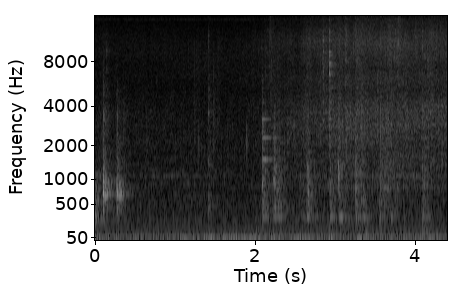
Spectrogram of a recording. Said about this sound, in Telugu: మిక్స్ చేసుకుందాం. మీకు ఇంకా ఫ్రై కావాలంటే చేసుకోండి.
